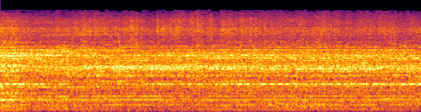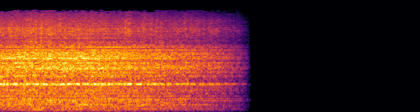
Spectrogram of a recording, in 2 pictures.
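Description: Steady hiss of water spray washing a tack truck's tank and fittings, rinsing off tack loosened by asphalt solvent, over a running engine's steady hum. It fades and cuts off about ten seconds in.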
